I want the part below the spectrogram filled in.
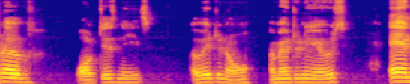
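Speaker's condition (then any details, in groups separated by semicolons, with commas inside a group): Cerebral palsy; uses a chair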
